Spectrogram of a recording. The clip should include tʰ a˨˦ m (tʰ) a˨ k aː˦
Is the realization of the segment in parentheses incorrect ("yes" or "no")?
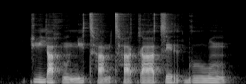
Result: no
